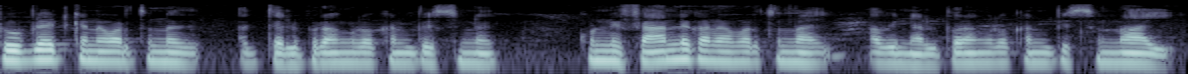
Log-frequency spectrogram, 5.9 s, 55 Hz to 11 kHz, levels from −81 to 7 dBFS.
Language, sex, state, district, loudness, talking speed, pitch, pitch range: Telugu, male, Telangana, Mahabubabad, -18 LUFS, 140 wpm, 130 Hz, 125-140 Hz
